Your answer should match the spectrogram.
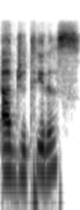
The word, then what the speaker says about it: Avgitidis: Avgitidis. I just told you the G's are soft. That was soft. I did it. That's not a soft G. That's a hard G.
